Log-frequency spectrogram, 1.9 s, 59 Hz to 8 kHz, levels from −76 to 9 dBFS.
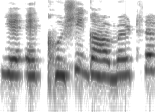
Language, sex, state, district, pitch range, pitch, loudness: Hindi, female, Chhattisgarh, Bastar, 290-315 Hz, 300 Hz, -16 LUFS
